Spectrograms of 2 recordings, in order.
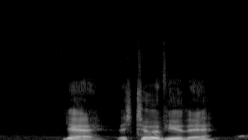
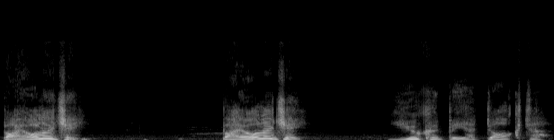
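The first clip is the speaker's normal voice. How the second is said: dad. Retold or imitated. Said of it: "And my dad went".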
